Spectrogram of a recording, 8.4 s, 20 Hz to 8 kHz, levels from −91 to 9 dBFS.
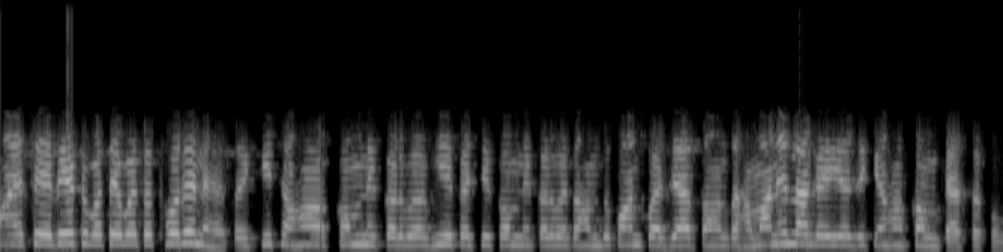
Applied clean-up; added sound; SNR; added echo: none; none; none; none.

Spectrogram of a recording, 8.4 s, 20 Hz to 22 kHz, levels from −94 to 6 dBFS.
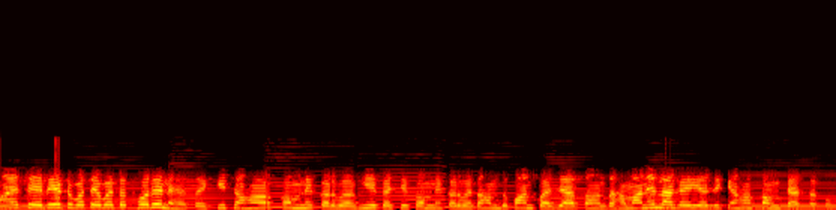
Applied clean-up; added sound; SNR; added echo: none; Bowed string instrument; 17 dB; none.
